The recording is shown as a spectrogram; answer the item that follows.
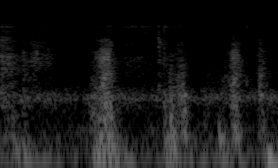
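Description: Near silence with a few faint, short rustles: coco fibre substrate being put by hand into a small plastic cup.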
